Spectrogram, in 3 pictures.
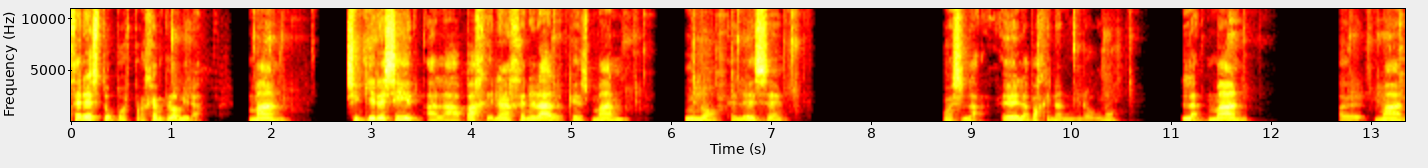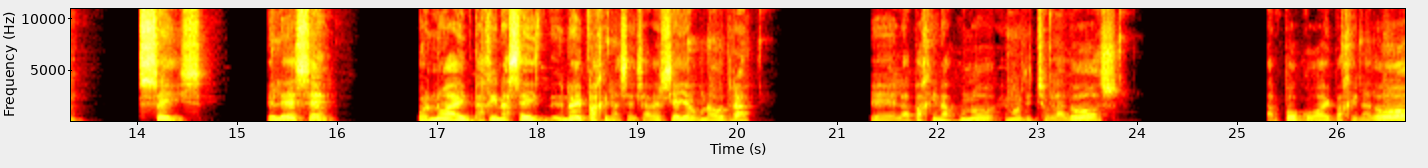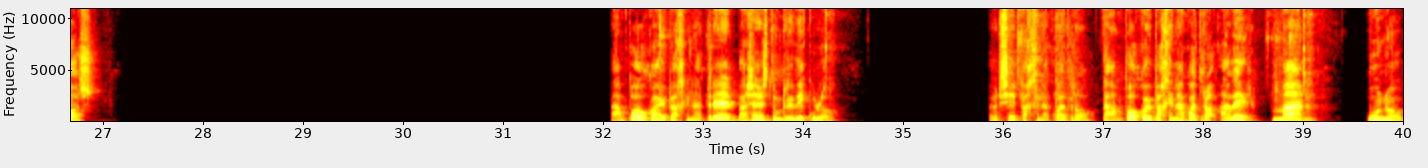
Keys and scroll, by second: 1.5-2.9 typing, 4.7-7.3 typing, 10.3-17.2 typing, 18.7 ctrl+p, 19.5 BackSpace, 19.7 BackSpace, 19.9 BackSpace, 20.1 BackSpace, 22.6-24.2 typing, 24.5 Return, 26.2 ctrl+p, 27.5 -, 29.7 alt+b, 30.5-31.3 typing, 32.7 ctrl+p, 34.6 alt+b, 35.2-36.2 typing, 38.6-40.0 typing.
